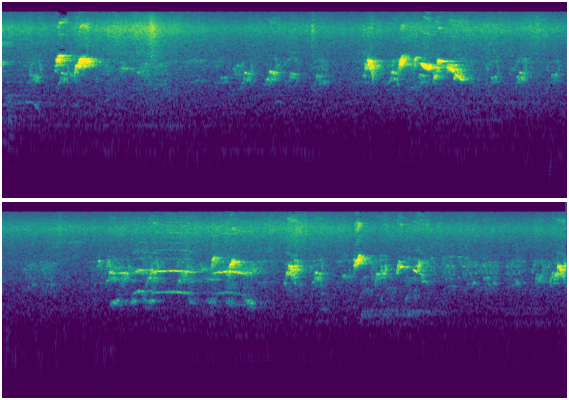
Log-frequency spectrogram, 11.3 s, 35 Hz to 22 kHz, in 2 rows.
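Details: Red-whiskered bulbul acting as lead decoy, calling a flock in during bird trapping on 26 November 2017: bursts of bright, warbling chirped phrases with pauses between them, plus lower whistled notes in the middle of the recording.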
